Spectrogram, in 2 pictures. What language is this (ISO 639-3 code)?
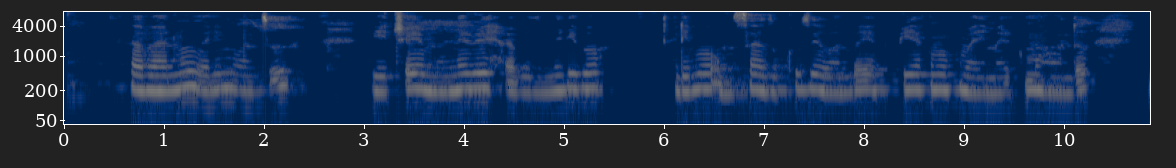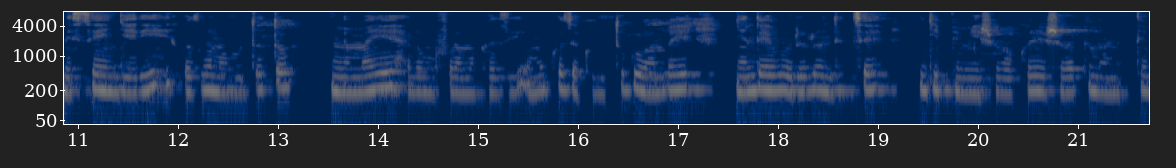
kin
